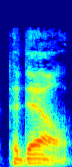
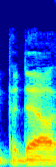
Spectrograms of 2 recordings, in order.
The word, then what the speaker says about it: padel: you spell it but they they pronounced it down in Miami padel and then I saw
